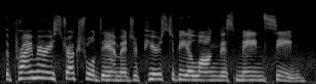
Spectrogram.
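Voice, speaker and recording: A woman leading a restoration crew, giving brisk, clipped instructions. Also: mid-range voice, lively intonation, a bit bright, faint music behind, poor audio. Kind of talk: scripted work commands.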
